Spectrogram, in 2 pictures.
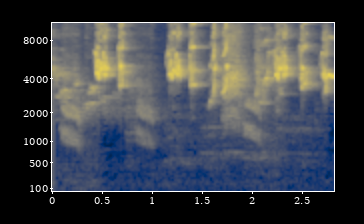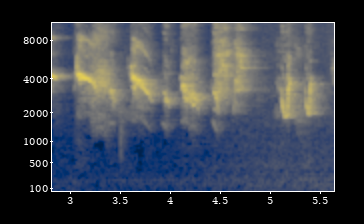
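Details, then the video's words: Long-tailed shrike song for luring other shrikes to sing: quick scratchy phrases mixing sharp whistled downslurs and rasping notes, repeated at a steady pace. "PANCINGAN CENDET TROTOL AGAR BUNYI, MASTERAN CENDET GACOR FULL ISIAN"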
